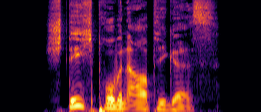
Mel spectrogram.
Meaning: strong/mixed nominative/accusative neuter singular of stichprobenartig
- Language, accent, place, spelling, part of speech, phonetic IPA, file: German, Germany, Berlin, stichprobenartiges, adjective, [ˈʃtɪçpʁoːbn̩ˌʔaːɐ̯tɪɡəs], De-stichprobenartiges.ogg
